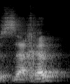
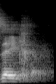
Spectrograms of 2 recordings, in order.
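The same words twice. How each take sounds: First: The first vowel is a plain e sound. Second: The first vowel is an ei sound. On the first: "either a segel" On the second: "or a tzeret"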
